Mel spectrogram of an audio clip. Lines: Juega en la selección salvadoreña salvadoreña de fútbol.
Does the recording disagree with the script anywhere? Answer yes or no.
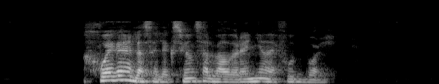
yes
